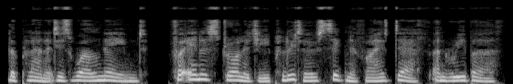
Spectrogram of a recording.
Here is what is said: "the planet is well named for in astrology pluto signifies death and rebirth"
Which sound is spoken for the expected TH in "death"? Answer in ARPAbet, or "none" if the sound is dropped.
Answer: TH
